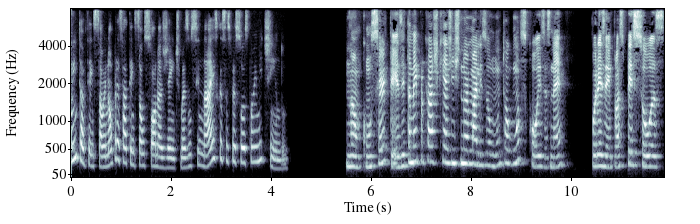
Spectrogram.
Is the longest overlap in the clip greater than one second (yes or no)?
no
